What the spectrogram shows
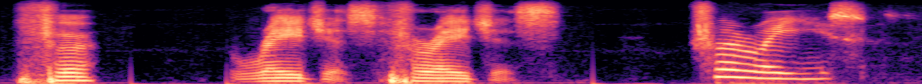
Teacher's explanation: Put the R on the ages.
